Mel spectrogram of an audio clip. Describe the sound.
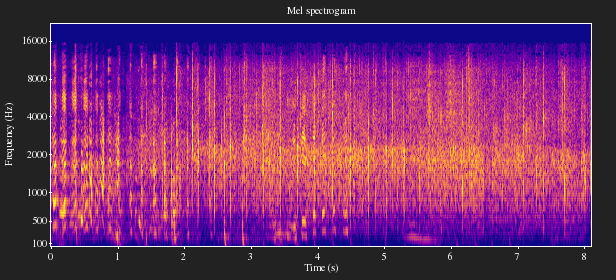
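An audience breaks into sustained applause, a dense, steady clatter of many clapping hands lasting several seconds, with a few voices murmuring and a brief low vocal sound underneath.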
